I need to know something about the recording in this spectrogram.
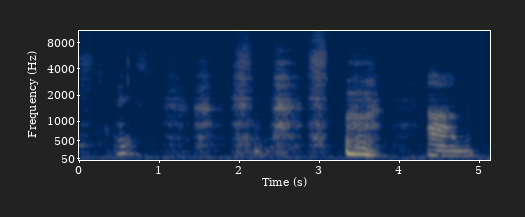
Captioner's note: breathing heavily and sniffling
